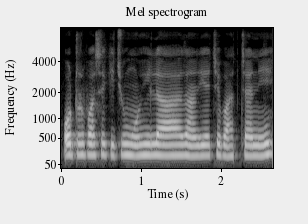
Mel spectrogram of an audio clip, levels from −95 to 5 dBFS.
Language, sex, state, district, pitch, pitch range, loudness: Bengali, female, West Bengal, Jhargram, 185 Hz, 180-190 Hz, -22 LUFS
